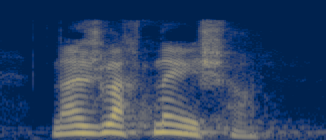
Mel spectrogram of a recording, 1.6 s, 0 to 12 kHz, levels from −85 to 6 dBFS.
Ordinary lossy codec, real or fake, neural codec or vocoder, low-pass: MP3, 48 kbps; fake; codec, 16 kHz, 4 kbps, X-Codec, HuBERT features, trained on general audio; 7.2 kHz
